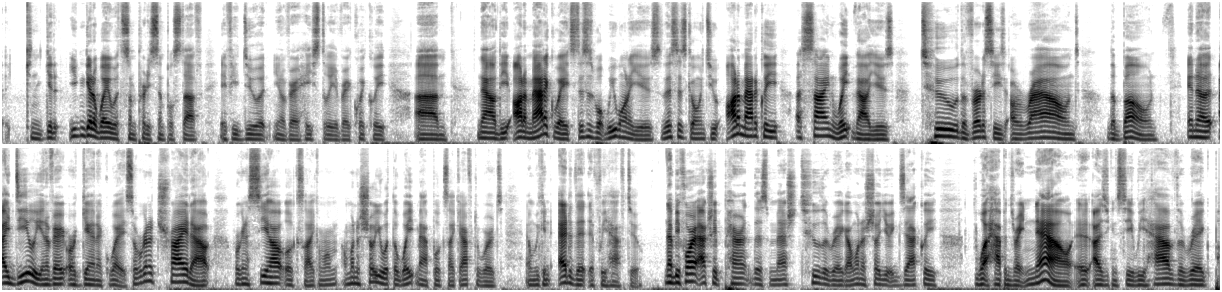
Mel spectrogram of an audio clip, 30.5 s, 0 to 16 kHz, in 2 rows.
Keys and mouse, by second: 27.2 ctrl+Tab, 27.2-28.8 right drag, 27.4 r, 29.4 r.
